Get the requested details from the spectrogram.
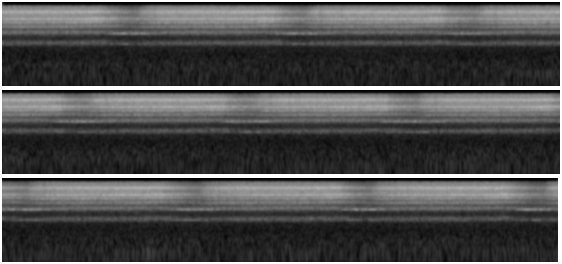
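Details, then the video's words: Continuous cicada buzzing, high and hissing, with steady rhythmic dips roughly every second and no other sounds. "Cicada ASMR Sleep Nature Sounds"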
